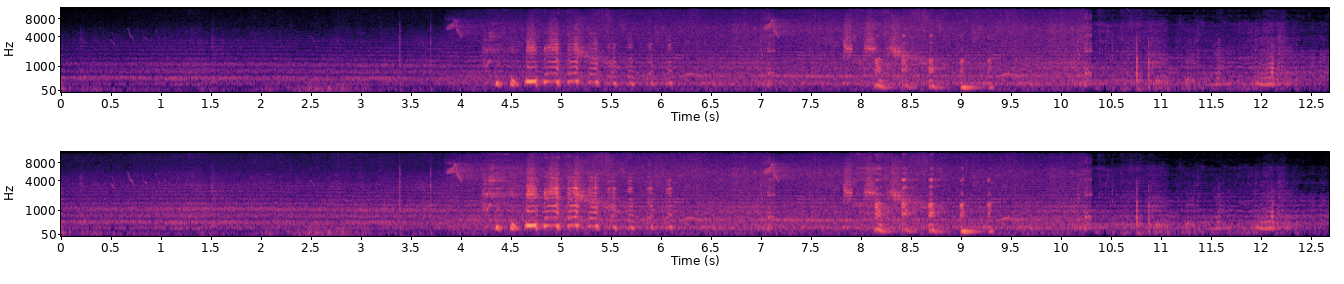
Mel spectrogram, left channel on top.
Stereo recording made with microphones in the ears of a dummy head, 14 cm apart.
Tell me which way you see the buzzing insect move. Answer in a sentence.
In this clip you hear the buzzing insect move to the left.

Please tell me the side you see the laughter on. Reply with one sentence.
You can hear the laughter on the right.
